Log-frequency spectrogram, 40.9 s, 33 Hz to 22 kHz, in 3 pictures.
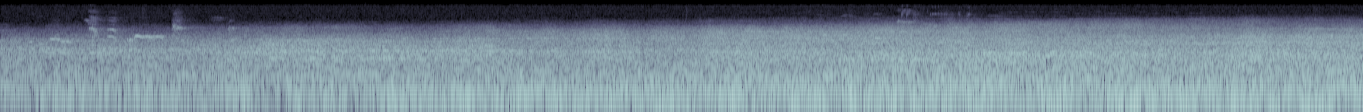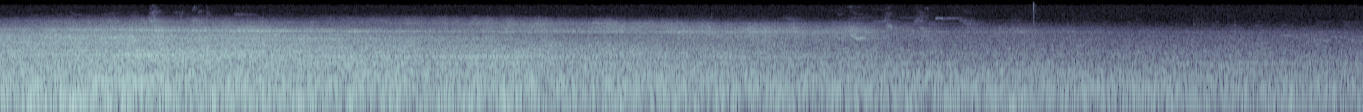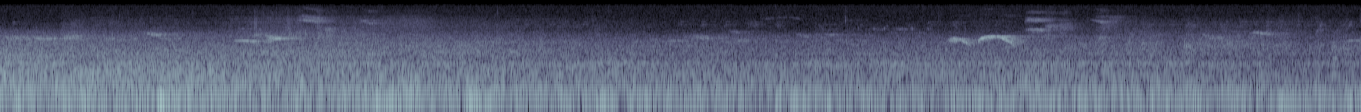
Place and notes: Wiewiórcza, Gdańsk, Poland - landing plane flyover, birdsong
LOM Mikrousi mounted binaurally, into a Tascam DR-100 mk3. An airliner jet landing at the nearby Lech Walesa Airport (GDN).
województwo pomorskie, Polska, 5 June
